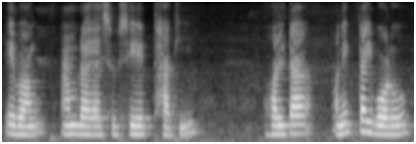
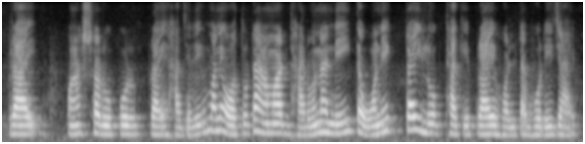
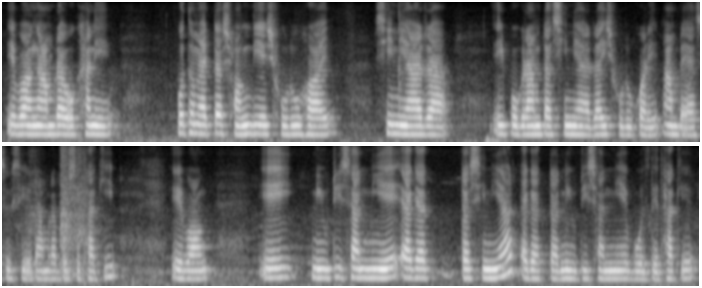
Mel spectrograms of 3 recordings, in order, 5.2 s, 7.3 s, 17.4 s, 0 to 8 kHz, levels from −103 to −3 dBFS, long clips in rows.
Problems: background sounds at intervals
